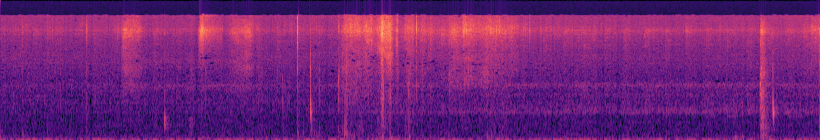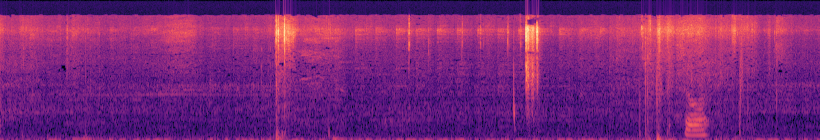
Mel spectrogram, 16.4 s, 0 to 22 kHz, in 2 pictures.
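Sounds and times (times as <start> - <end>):
handling noise and faint rustling: 0.9 - 5.5, 7.5 - 16.2
camera shutter clicks: 13.4 - 13.6
speech: 15.1 - 15.4.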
